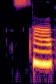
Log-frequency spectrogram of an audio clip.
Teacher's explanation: Bu sözlərdə A-ların biri düşür, digərləri uzun tələffüz olunur.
